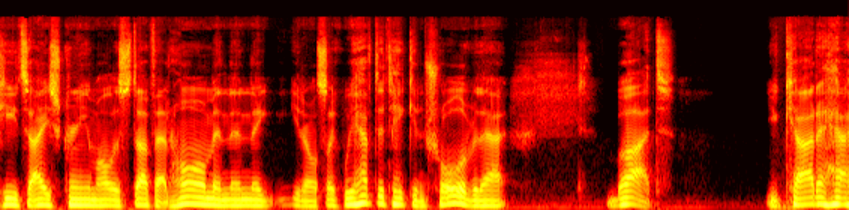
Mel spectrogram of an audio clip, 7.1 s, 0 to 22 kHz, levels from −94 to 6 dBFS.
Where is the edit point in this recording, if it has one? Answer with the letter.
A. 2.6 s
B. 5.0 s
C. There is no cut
A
